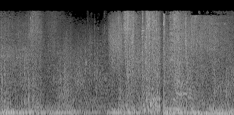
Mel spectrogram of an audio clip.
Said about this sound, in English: Oh, I grenaded him!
